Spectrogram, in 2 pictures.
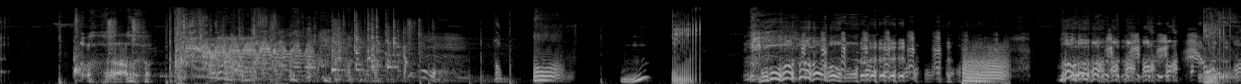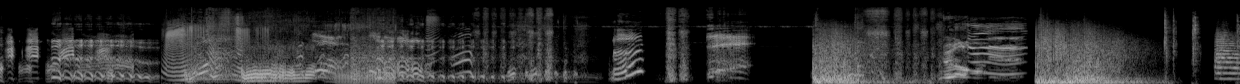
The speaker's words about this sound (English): Dinosaurs did fart themselves into extinction.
